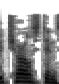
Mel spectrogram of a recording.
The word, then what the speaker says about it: Charleston: the city, to which a standard listener would hear Charleston with a silent R.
